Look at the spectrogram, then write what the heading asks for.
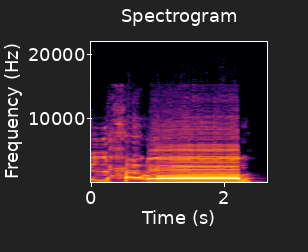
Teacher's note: مسجد الحرام، ہا وسط حلق والا ہے، اس کی ادائیگی ضروری ہے، را الف مدہ ہے، ایک الف کے برابر کھینچ کر پڑھیں گے، رو زبر کی وجہ سے پر بھی پڑا جائے گا، وقف کی صورت میں میم ساکن پڑا جائے گا، اور ملانے کی صورت میم کی حرکت کو بھی پڑا جائے گا۔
